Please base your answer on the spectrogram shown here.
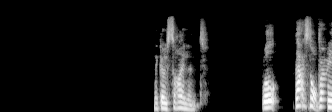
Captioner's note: silence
